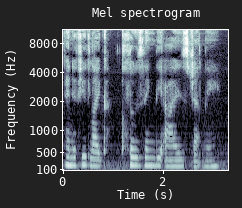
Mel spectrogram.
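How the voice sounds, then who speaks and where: With a steady tone and a fairly low voice, a woman gently talks listeners through a meditation at a very slow, measured pace, pausing at length between phrases. Behind her is clear background noise, and the recording is rough.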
